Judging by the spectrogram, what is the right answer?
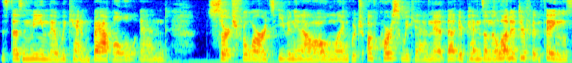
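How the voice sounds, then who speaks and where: A woman with a Danish accent speaks at a moderate pace in a medium pitch. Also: ordinary pitch variation. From Denmark. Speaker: language tutor. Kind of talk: casual educational monologue. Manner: hesitant with fillers.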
